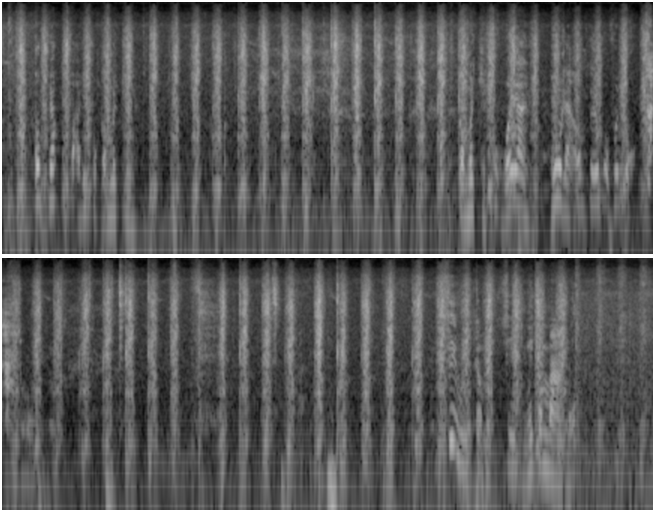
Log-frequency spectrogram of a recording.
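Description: A woman grates coconut with a quick, steady scraping rhythm.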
